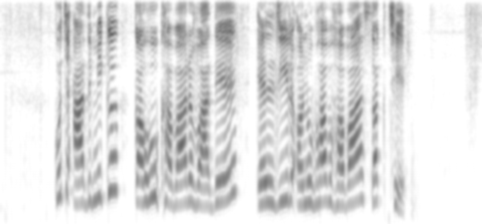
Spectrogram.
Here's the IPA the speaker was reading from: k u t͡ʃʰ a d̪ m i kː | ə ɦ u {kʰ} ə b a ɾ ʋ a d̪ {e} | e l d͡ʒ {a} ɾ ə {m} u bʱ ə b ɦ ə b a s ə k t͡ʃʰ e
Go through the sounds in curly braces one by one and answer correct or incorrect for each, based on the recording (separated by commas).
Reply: correct, correct, incorrect, incorrect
